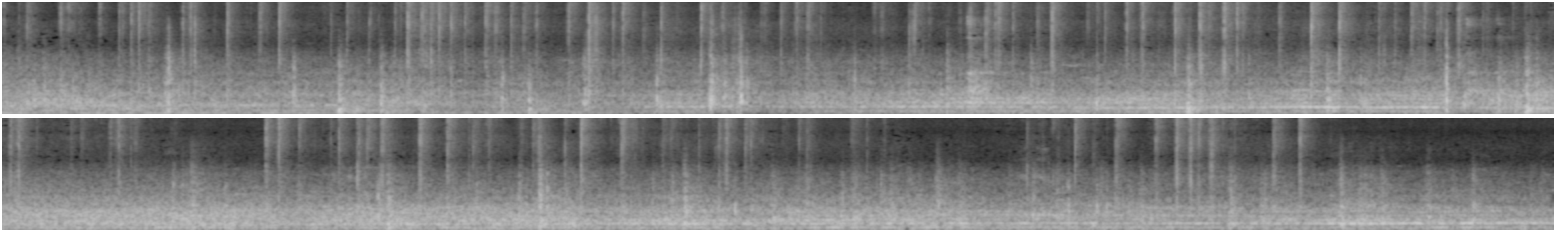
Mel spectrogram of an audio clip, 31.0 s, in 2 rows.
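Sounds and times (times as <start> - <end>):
distant fireworks popping: 0.0 - 31.0
loud fireworks bangs: 0.0 - 31.0.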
